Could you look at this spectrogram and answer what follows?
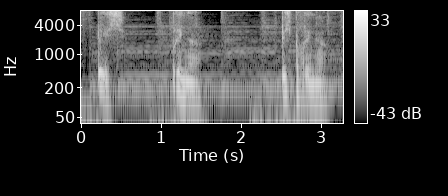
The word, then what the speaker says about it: Ich: Ich is the German word for I. Please notice that it doesn't sound like ich, I saw a mouse. It has a softer ending, like letting the air out of a tire.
